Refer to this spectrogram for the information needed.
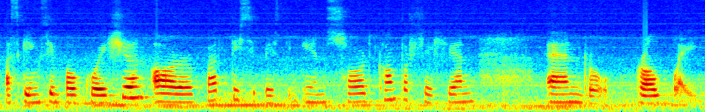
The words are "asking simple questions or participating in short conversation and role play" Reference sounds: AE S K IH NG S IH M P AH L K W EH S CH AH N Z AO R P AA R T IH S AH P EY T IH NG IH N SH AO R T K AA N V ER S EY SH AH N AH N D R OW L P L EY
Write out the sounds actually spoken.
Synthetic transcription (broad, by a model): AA S K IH NG S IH M P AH L K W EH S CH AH N AO R P AA R T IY S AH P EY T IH NG IH N S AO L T K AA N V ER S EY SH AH N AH N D R OW L P L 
